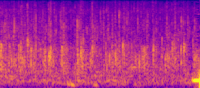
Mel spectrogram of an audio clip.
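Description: A crowd applauding: many hands clapping steadily at a moderate level, with no single voice standing out.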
